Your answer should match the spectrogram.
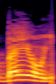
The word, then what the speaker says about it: Baal: And she influences him to build a temple and to begin to worship Baal, is what we would see in the scripture, or Baal, you may have heard pronounced.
